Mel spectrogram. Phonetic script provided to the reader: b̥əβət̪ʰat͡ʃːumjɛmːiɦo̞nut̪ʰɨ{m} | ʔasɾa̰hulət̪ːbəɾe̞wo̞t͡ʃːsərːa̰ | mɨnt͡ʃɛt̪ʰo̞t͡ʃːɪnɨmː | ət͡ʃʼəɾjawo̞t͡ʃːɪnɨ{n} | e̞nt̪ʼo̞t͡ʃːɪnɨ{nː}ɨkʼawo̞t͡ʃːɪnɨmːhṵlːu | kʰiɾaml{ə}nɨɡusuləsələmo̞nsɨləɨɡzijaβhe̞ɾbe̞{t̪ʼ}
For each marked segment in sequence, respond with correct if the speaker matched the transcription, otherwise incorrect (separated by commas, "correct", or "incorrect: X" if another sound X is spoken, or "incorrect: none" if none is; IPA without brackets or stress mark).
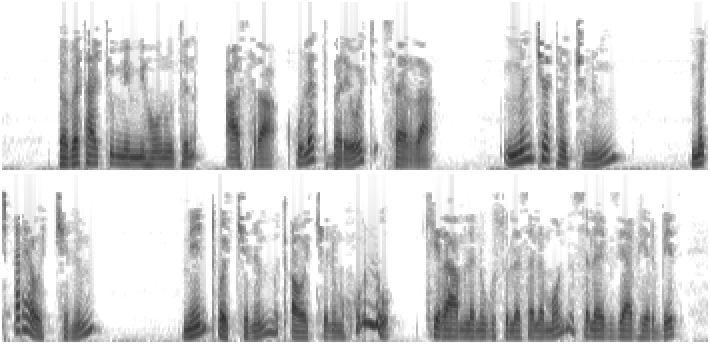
incorrect: n, incorrect: m, incorrect: mː, correct, incorrect: t̪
